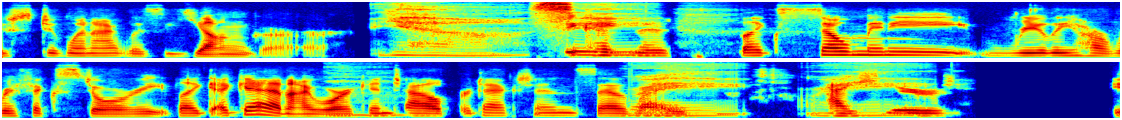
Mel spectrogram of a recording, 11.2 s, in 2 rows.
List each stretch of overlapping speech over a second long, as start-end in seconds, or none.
none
